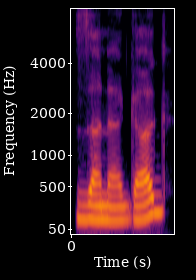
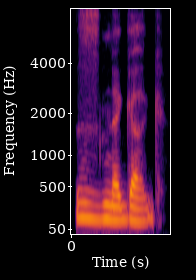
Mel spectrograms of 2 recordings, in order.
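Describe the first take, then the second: First: The vowel after the first consonant is fully pronounced. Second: The vowel after the first consonant is reduced away. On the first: This is the Western dialect form. "For Western style, they'll pronounce this word" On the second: This is the Eastern dialect form. "for Eastern style, they'll pronounce it"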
